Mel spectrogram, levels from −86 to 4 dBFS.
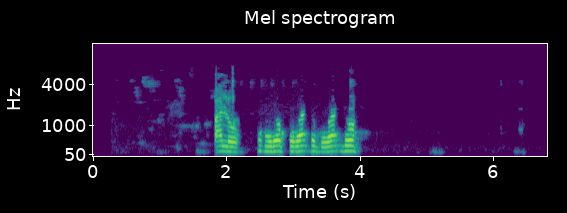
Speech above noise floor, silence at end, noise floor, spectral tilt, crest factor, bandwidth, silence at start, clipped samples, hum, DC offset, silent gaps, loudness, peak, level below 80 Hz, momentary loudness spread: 66 dB; 2.85 s; -80 dBFS; -8 dB/octave; 18 dB; 7.4 kHz; 1.8 s; under 0.1%; none; under 0.1%; none; -15 LUFS; -2 dBFS; -60 dBFS; 9 LU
